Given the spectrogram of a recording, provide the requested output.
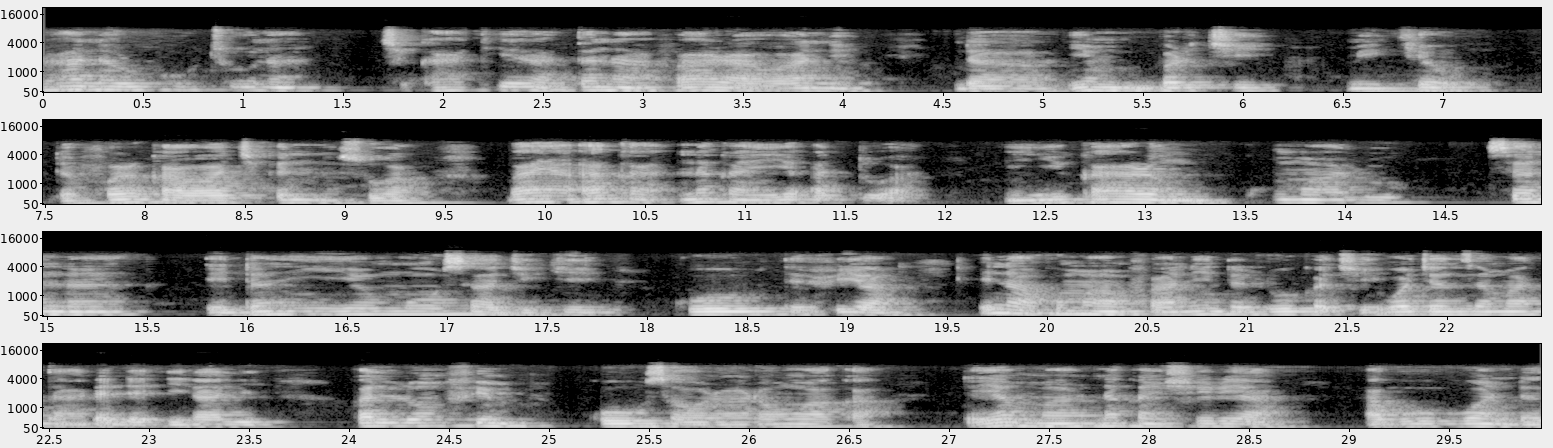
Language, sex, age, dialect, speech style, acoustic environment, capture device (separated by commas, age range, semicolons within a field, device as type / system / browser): Hausa, male, 18-24, Nigeria - Nigerian Standard, focused; relaxed, people talking; nature, mobile / Android / Chrome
